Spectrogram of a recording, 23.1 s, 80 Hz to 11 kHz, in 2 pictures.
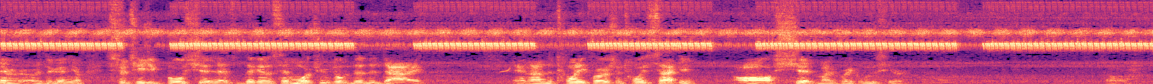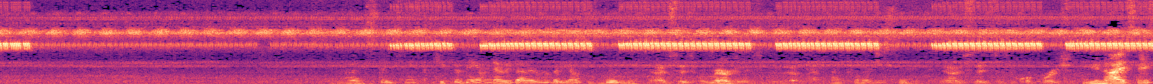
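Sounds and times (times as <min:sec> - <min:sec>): insects trilling: 0:00.0 - 0:23.0.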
